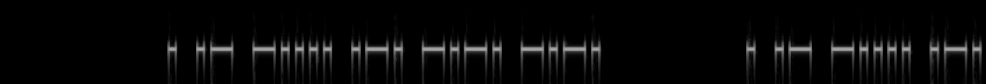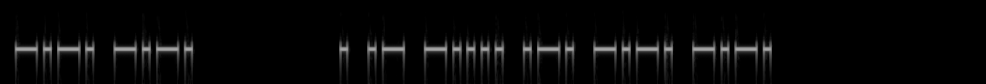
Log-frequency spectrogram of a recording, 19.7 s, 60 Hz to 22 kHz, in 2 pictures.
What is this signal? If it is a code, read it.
Morse code, heard as a keyed tone, about 17 wpm, 700 Hz. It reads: EA6RCC EA6RCC EA6RCC
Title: DXCC-100 Call Signs - 6 Characters - Repeated 3x - 17wpm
